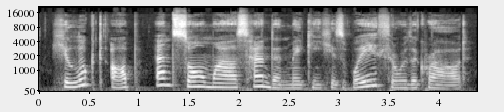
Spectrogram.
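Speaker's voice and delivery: plain reading voice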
